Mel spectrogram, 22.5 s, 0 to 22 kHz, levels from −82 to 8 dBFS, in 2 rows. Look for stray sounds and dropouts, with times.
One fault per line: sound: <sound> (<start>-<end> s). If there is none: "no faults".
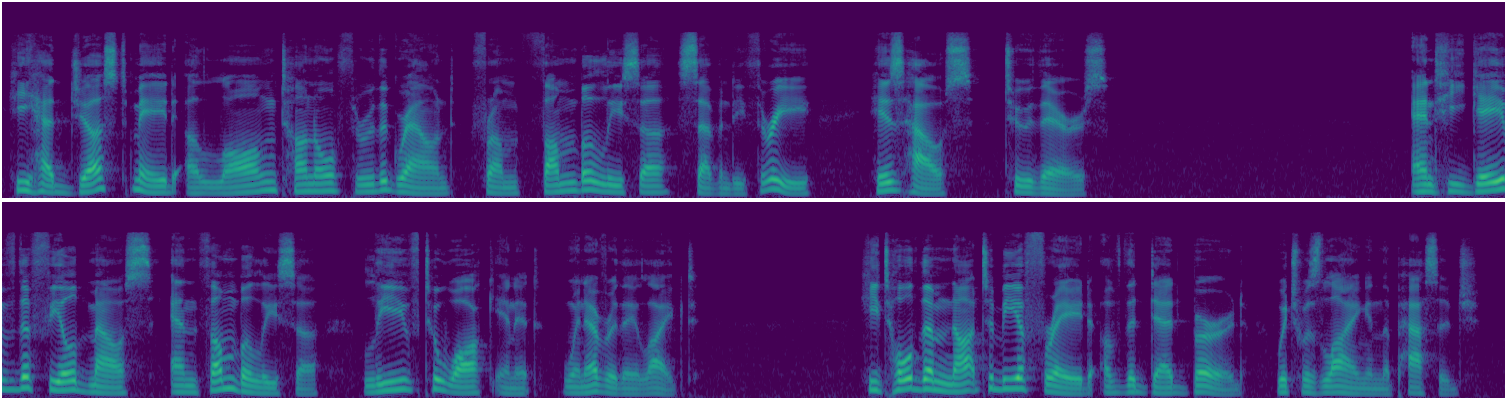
no faults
